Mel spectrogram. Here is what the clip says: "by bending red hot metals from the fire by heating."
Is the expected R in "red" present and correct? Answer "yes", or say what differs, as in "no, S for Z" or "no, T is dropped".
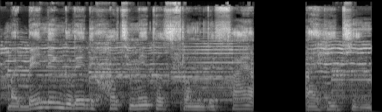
no, L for R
